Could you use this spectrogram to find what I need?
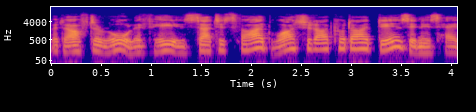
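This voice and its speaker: A man performs a raspy, put-on character voice at a fairly high pitch and a moderate pace. The sound is dry and close with no echo, over a quiet background. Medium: read story. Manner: homely, rambling.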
